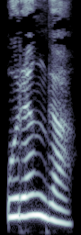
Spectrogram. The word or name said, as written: ಉರಂಗ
